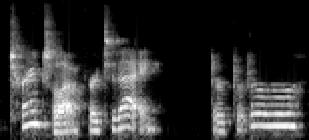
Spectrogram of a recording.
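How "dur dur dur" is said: sung little fanfare. Pretend. Host reveals today's tarantula card, little vocal fanfare. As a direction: hum out a playful high ta-da.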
